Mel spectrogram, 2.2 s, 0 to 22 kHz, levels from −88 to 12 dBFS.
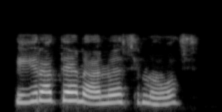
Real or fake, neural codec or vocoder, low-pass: fake; codec, 16 kHz, 16 kbps, FunCodec, trained on LibriTTS, 50 frames a second; 7.2 kHz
